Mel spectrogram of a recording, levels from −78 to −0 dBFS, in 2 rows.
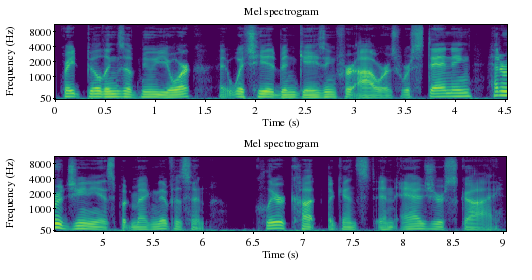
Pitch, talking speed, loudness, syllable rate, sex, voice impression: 100 Hz, 165 wpm, -19 LUFS, 4.8 syllables/s, male, masculine, adult-like, tensed, powerful, slightly bright, soft, raspy, cool, calm, friendly, wild, kind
